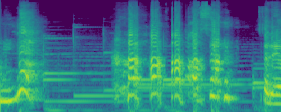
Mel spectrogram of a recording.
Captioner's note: laughs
